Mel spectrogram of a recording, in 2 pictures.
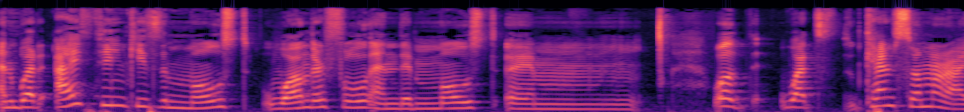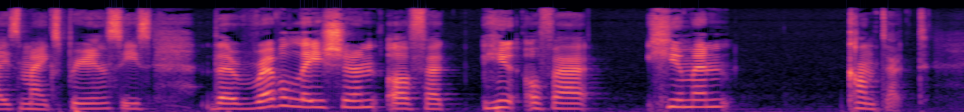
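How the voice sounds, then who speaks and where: On a very clean recording with a silent background, a woman with a Spanish accent speaks very slowly at a medium pitch with lively intonation. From Mexico, Querétaro. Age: 20s. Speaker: visual artist. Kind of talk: casual chat.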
